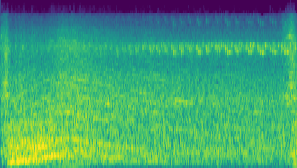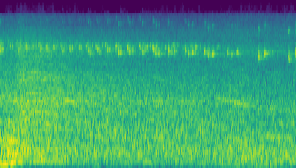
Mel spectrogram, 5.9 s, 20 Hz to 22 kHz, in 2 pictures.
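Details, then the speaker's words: 2004 Chevrolet Avalanche V8, started after a cold air intake install: a sharp, high chirp repeats about twice a second while revving; the serpentine belt is still chirping, so it will be replaced. "so I heard that belt definitely still chirping so I'm gonna go ahead and change that belt"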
